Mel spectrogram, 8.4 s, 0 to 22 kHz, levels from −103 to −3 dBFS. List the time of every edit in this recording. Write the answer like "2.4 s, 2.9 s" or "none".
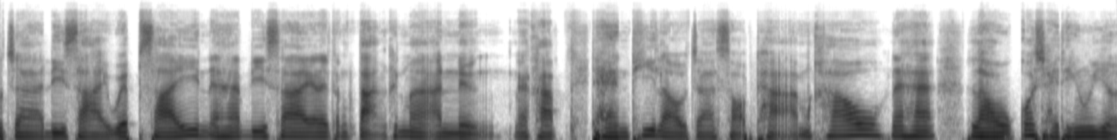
4.4 s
